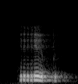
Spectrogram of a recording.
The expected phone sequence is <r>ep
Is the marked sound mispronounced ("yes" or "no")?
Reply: no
